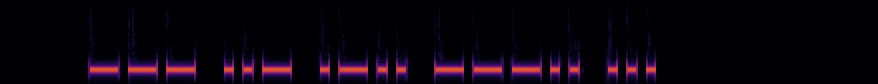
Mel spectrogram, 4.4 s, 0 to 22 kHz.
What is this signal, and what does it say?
Morse code, heard as a keyed tone, about 25 wpm, 700 Hz. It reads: OUL8S
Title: Code Groups - 5 Letter:Numbers - 25wpm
